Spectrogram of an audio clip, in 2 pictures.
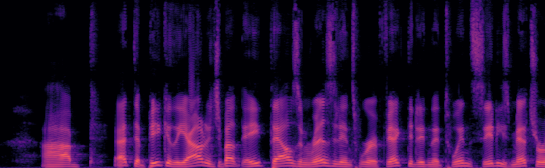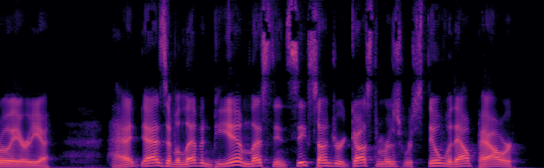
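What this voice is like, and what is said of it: Put-on Hispanic-Minnesotan accent. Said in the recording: “I don't know if that's a Minnesotan accent... It sounded like a Hispanic with a slight Minnesota accent.”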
